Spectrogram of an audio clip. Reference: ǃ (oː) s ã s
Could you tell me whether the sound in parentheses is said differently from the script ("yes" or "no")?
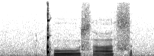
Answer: no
